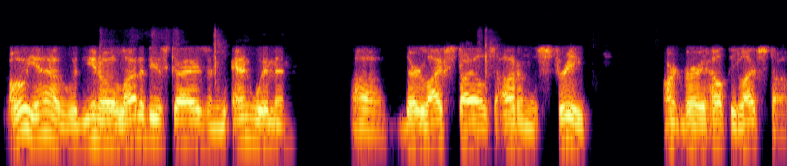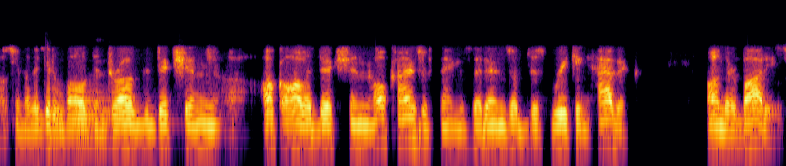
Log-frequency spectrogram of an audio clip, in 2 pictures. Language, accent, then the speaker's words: English; Tucson, Arizona, United States; moved away as an adult; also born or lived in central New Mexico; I, spent my school years, my school age years, actually growing up in Tucson.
